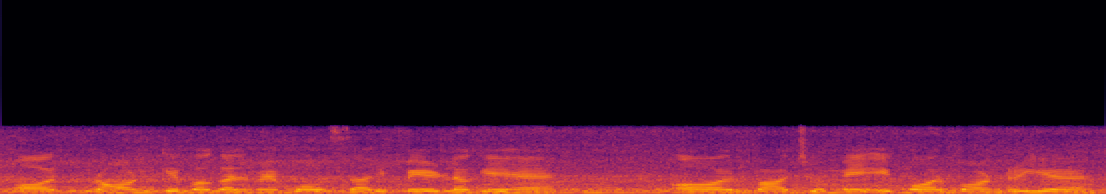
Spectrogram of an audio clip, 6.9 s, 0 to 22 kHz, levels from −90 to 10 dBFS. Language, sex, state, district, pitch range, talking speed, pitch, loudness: Hindi, female, Chhattisgarh, Raipur, 185-195 Hz, 145 wpm, 190 Hz, -14 LUFS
